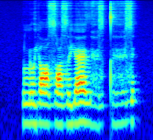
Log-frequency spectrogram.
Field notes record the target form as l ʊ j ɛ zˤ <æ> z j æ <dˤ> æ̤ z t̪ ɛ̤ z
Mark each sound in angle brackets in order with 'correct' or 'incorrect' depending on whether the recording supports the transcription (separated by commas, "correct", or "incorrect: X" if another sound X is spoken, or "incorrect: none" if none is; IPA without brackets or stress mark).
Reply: incorrect: ɜ, incorrect: ð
